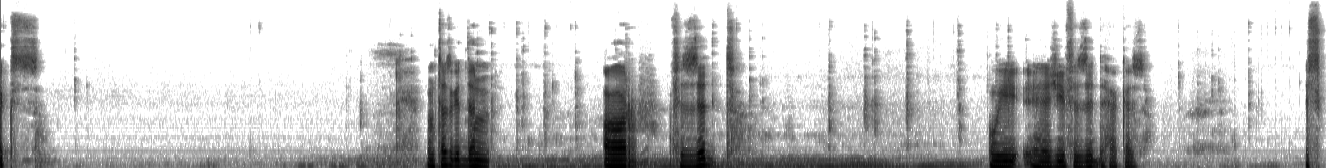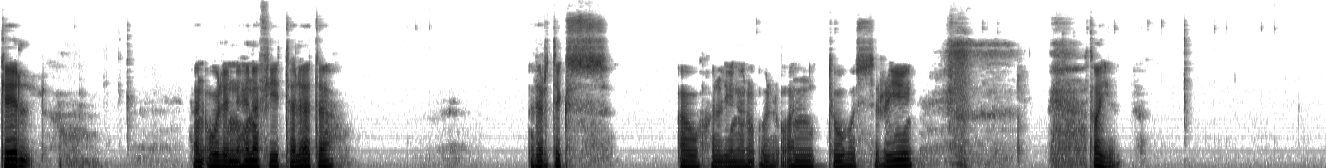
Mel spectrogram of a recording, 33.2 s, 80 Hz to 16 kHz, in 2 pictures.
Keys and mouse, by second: 0.9 g, 5.0 KP_7, 5.9 alt+shift+middle drag, 6.3 ctrl+alt+middle click, 6.6 alt+shift+middle drag, 6.9 ctrl+alt+middle click, 7.7 r, 9.4 g, 11.6 KP_3, 11.7 alt+shift+middle click, 12.3 g, 14.1 KP_7, 14.9 Tab, 15.4 alt+shift+middle click, 15.8 click, 16.3 s, 17.9 ctrl+r, 25.9 click, 26.9 click, 27.3 click, 28.9 click, 29.8 2, 31.0 click, 31.7 shift+click, 32.4 shift+click.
